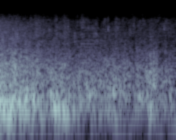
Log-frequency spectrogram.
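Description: Rain with distant thunder in Nuremberg, a soft continuous rumbling wash of falling rain, faint and brief with no voices.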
